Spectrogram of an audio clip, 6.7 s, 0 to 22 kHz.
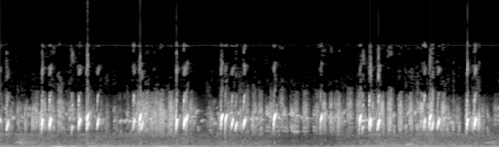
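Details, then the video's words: Goldfinch trained for song competitions singing in answer to stimulation: rich, rapid tinkling twitter in repeated bursts, about 34 a minute, with faint low thumps underneath. "How to encourage the goldfinch to respond to stimulation"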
